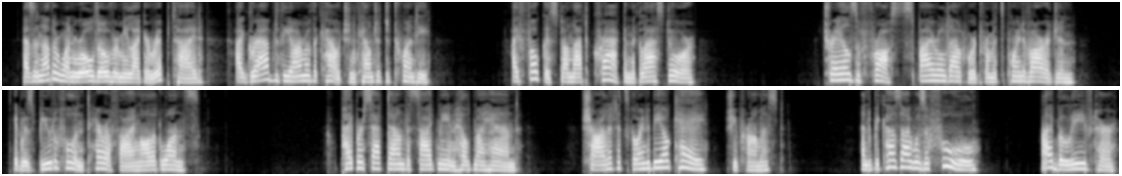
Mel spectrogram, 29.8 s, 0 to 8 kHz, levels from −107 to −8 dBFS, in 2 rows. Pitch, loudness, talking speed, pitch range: 170 Hz, -16 LUFS, 145 wpm, 150-195 Hz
